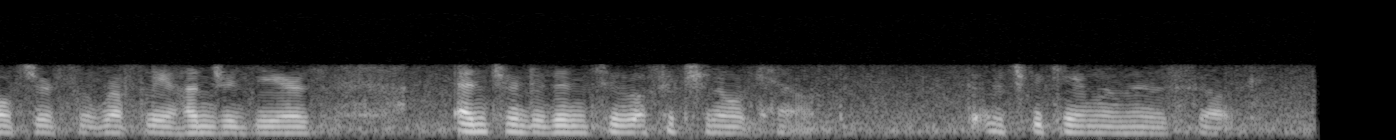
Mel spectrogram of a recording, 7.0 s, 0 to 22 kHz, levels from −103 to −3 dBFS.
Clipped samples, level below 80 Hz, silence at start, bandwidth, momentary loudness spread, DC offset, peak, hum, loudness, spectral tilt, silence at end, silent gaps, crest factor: under 0.1%; -70 dBFS; 0 s; 4 kHz; 19 LU; under 0.1%; -8 dBFS; none; -31 LUFS; -10 dB/octave; 0.4 s; none; 22 dB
